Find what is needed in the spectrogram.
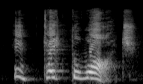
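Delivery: high, pushed-out insistence; angry, high-pitched giving up of the watch; exasperated offer. Acted. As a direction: shove it at him with your voice. Thrusting the watch at him.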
